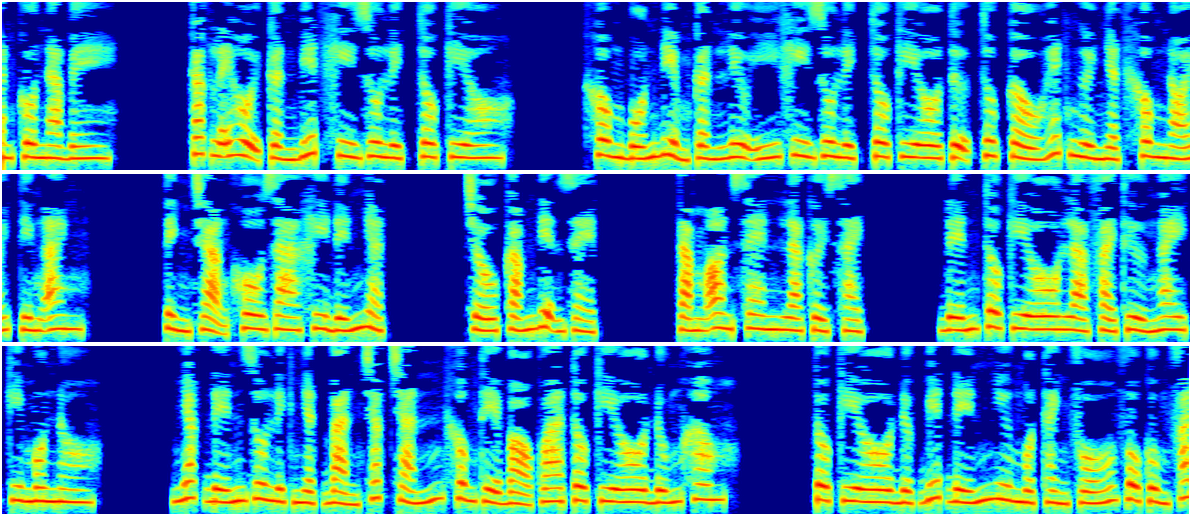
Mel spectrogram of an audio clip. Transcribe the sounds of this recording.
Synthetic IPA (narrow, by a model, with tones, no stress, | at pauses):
a˧nko˧naː˧ɓe˧ | kaː˦˥k̚lḛ˧˥ɦo̰˧˨jkə˨˩nɓi˦˥ət̚xi˧zu˧lï˨˩k̚t̪o˧ki˧ʔo˧ | xə˧wŋ͡mɓo˨˦nɗi˧˩əmkə˨˩nli˧əwʔi˨˦xi˧zu˧lï˨˩k̟̚t̪o˧ki˧ʔo˧t̪ɨ̰˧˨t̪u˧kə˨˩wɦe˦˥t̚ŋɨ˨˩əjɲə˨˩t̚xə˧wŋ͡mnɔ˨˦jt̪i˨˦əŋʔa˧jŋ̟ | t̪ï˨˩ŋ̟t͡ɕa̰ː˧˨ŋxo˧zaː˧xi˧ɗe˨˦nɲə˨˩t̚ | t͡ɕə˨˦wka˨˦mɗḭ˧˨ənzɛ˨˩t̚ | t̪a˨˦mʔɔ˧nsɛ˧nlaː˨˩kɨː˨˩jsa˨˩jk̚ | ɗe˨˦nt̪o˧ki˧ʔo˧laː˨˩faː˧˩jt̪ʰɨ˧˩ŋa˧jki˧mo˧no˧ | ɲa˦˥k̚ɗe˨˦nzu˧li˨˩k̚ɲə˨˩t̚ɓaː˧˩nt͡ɕa˦˥k̚t͡ɕa˨˦nxə˧wŋ͡mt̪ʰe˧˩ɓɔ˧˩kwaː˧t̪o˧ki˧ʔo˧ɗʊ˨˦ŋ͡mxə˧wŋ͡m | t̪o˧ki˧ʔo˧ɗɨ˨˩ək̚ɓi˦˥ət̚ɗe˨˦nɲɨ˧mo˨˩t̚t̪ʰŋ̟fo˨˦vo˧kʊ˨˩ŋ͡mfaː˦˥t̚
